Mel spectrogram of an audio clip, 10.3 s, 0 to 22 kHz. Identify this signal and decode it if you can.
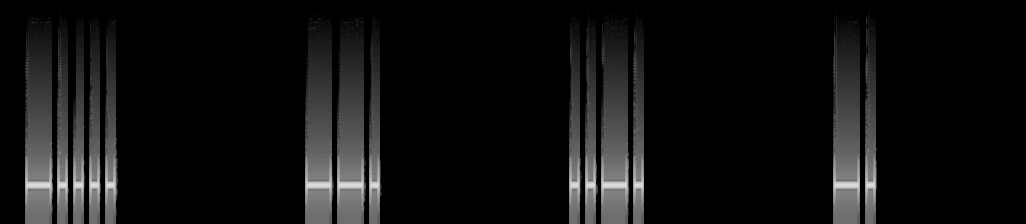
Morse code, heard as a keyed tone, about 15 wpm, spaced as for 4 wpm, 700 Hz. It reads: 6GFN
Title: USA Call Signs - 6 Characters - 8x Character Spacing - 15wpm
